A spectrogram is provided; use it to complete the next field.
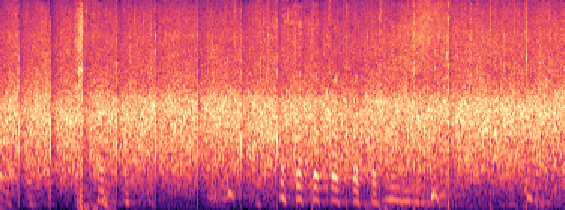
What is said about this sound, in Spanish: Aplausos para la ruina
